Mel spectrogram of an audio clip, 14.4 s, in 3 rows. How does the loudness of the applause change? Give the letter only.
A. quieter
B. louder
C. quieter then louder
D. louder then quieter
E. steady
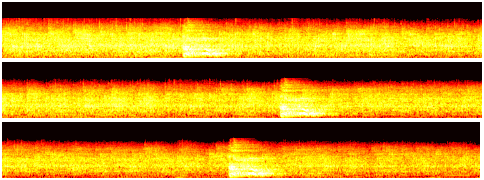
A.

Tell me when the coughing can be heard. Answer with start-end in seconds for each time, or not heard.
1.8-2.3, 7.5-8.1, 11.8-12.3.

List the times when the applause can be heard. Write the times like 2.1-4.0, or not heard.
0.0-14.3.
